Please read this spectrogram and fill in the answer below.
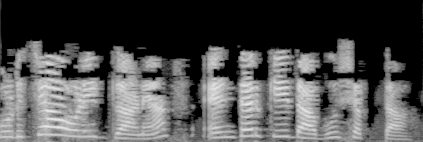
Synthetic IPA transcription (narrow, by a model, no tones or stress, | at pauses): puɽ̤t͡ɕjaoɭiːt̪̚d͡zaɽjaseɳʈəɾkid̪abuːɕək̚t̪a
